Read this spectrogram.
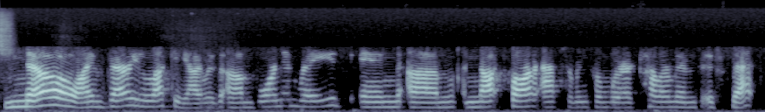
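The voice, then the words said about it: Subtle American accent. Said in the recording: “I'm detecting a subtle hint of an accent ... I just never lost my twang ... I'm still an American at heart”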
